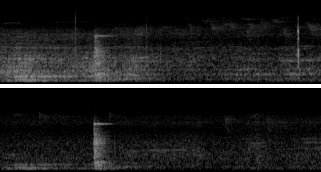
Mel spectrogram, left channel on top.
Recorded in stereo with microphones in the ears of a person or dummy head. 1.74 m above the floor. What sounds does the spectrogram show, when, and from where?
0.9 s a piano: 80° right, 0.9 m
